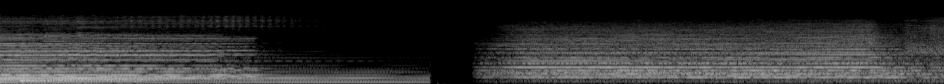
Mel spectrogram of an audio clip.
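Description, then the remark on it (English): A loud train whistle blows in two long, sustained toots separated by a brief silence, with the rumble of a moving train underneath. “Hear that train go clickety-clack, tooting its whistle and blowing its stack.”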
